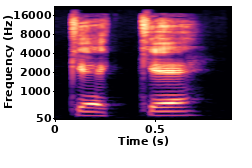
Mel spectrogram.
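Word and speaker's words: kẹ̀kẹ́: Note que as duas vogais são E, porém uma é mais baixa que a outra. A que tem acento para trás é mais baixa do que a segunda que tem acento para frente.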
